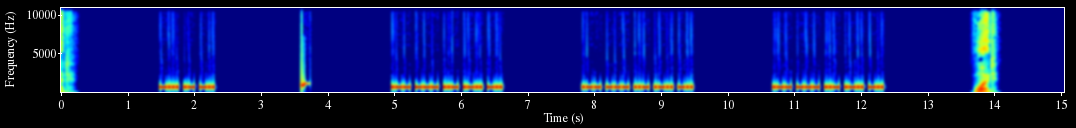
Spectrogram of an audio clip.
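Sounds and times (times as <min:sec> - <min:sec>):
morse code tone: 0:07.8 - 0:09.5, 0:10.7 - 0:12.4.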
